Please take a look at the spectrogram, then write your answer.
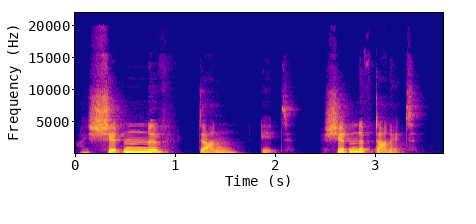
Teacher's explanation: Shouldn't have, very reduced as well. I shouldn't have done it. Should, stressed. Done, stressed.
